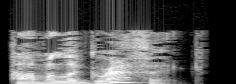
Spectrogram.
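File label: "homolographic", British English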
